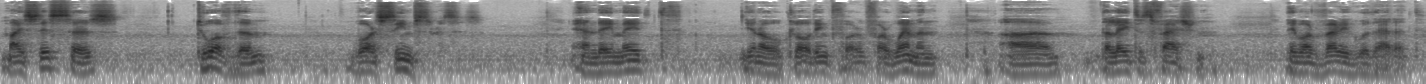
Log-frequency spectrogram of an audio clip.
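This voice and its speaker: An older man from eastern Czechoslovakia giving an oral history interview, recalling things in a slow, measured way with frequent hesitations. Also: on the low side, steady tone, vocal fry, a bit bright, a little hiss or hum.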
